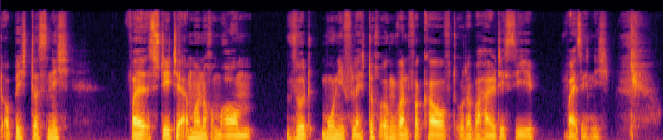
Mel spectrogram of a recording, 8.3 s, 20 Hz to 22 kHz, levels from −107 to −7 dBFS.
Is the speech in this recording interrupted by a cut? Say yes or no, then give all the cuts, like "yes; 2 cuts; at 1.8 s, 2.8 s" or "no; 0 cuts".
no; 0 cuts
